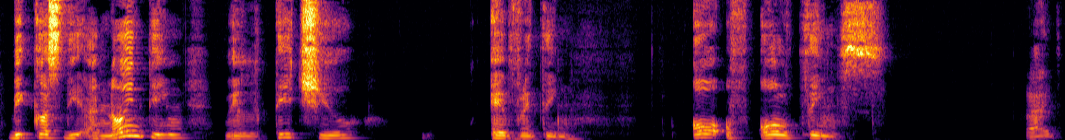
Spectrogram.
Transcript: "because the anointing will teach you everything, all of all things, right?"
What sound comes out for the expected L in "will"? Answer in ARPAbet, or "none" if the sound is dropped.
L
